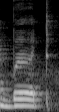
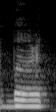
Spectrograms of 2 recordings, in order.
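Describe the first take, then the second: First: It is said British style, without an R. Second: It is said with an American R sound.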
